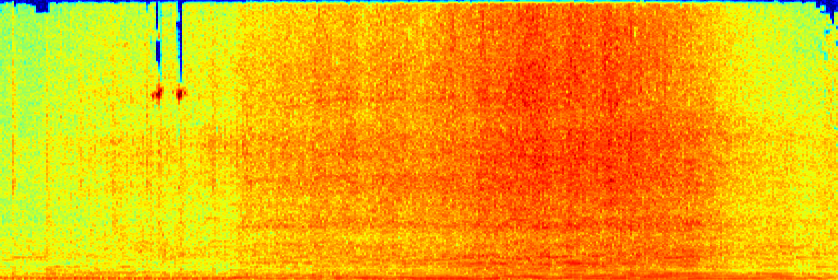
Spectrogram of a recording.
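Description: Arctic Cat Wildcat side-by-side driving across a dirt field, growing louder as it comes close around the middle and fading as it pulls away near the end, with background music over it.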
